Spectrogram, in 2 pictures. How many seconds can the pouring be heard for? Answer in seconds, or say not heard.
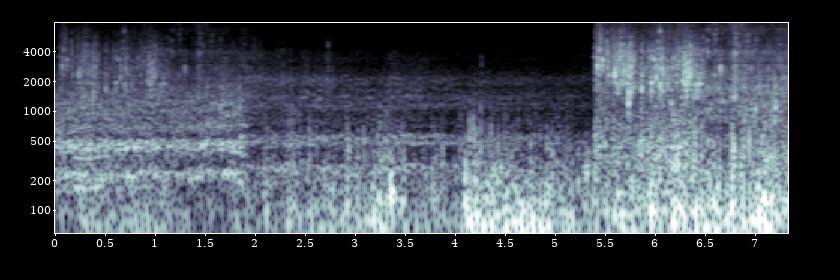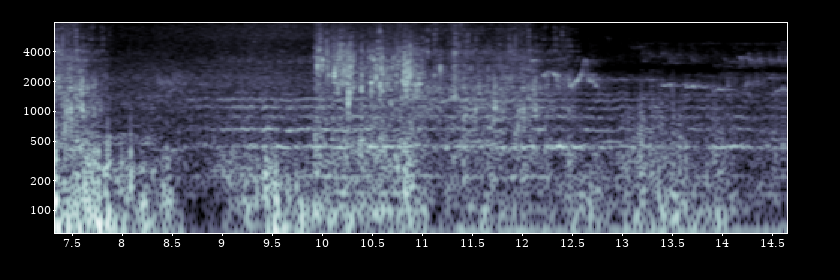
7 s.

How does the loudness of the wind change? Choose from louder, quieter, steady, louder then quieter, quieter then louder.
louder then quieter.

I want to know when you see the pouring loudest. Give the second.
6 s.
